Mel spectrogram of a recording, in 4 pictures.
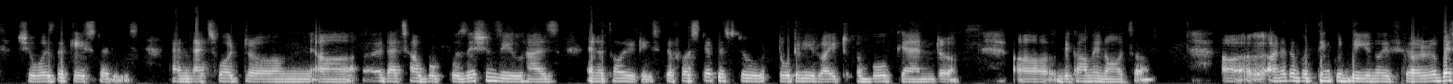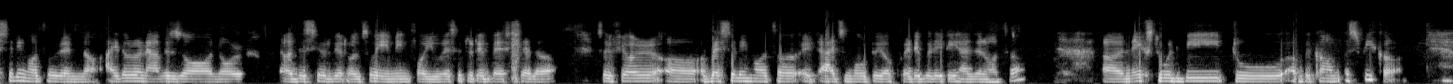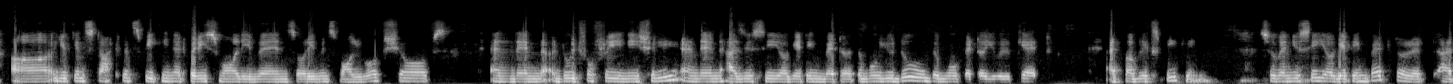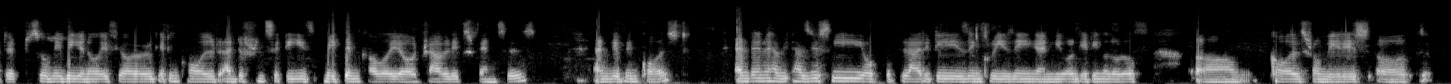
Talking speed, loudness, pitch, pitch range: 185 wpm, -16 LUFS, 135 Hz, 125-145 Hz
